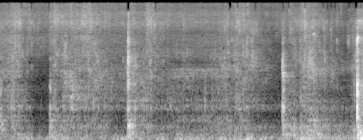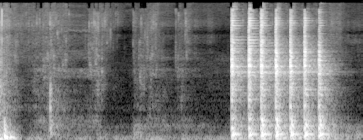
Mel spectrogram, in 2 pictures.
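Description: Pork for tortillas cooking in a pan over medium heat, with a soft steady sizzle broken by a few clanks and scrapes, then a quick run of sharp rhythmic clatters near the end.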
